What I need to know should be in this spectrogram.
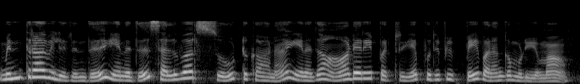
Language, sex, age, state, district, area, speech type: Tamil, female, 18-30, Tamil Nadu, Chengalpattu, urban, read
